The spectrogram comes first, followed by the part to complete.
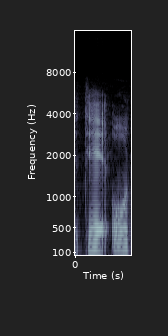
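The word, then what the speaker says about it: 底王: 底辺の王と書いて、底王と読む、新底王です。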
